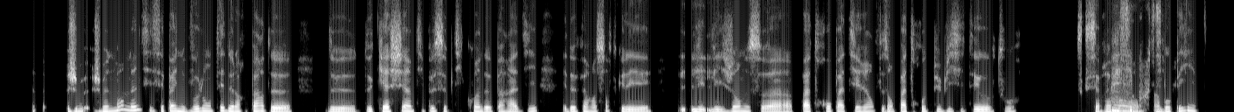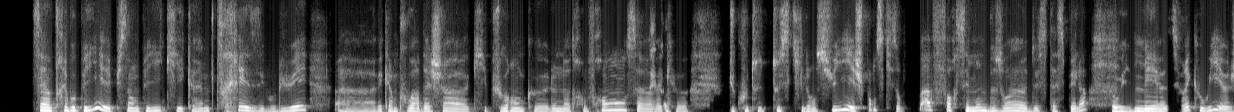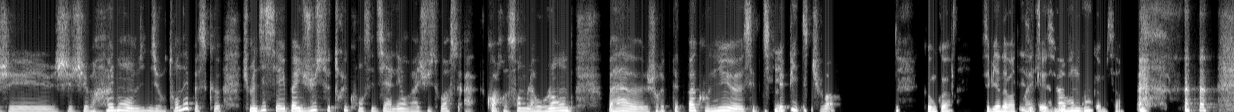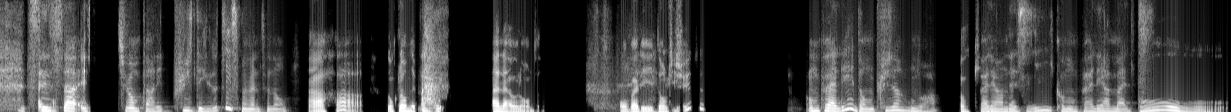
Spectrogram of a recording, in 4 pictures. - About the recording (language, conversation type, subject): French, podcast, Quel paysage t’a coupé le souffle en voyage ?
- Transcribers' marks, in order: other background noise; stressed: "très"; tapping; stressed: "vraiment"; chuckle; chuckle; unintelligible speech; stressed: "Ah ah"; chuckle; drawn out: "Oh !"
